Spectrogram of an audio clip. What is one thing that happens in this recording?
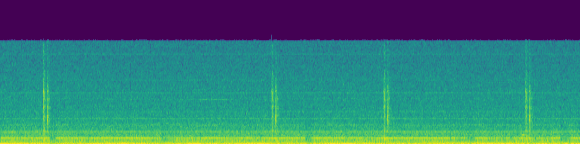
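Small fuses click into place, one at a time.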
